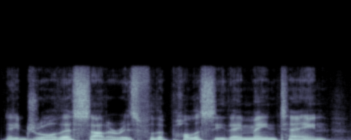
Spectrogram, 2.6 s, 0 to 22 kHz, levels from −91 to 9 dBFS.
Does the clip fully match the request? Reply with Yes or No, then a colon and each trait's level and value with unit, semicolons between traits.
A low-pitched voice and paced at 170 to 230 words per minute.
Yes: low, 100 Hz; fast, 205 wpm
